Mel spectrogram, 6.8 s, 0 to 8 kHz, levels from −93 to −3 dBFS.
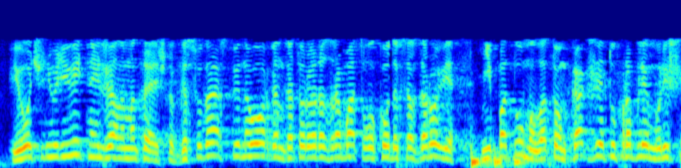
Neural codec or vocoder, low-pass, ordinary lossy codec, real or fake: none; 7.2 kHz; AAC, 16 kbps; real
